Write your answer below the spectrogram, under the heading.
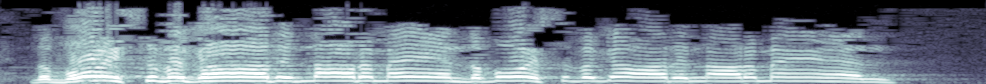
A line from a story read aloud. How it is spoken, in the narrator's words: they kept shouting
